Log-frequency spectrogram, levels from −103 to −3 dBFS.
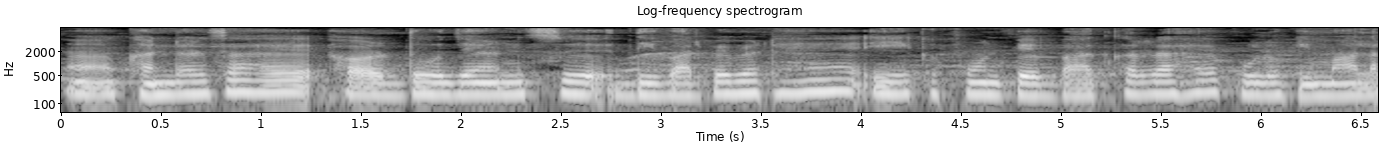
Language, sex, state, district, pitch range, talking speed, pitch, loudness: Hindi, female, Bihar, West Champaran, 160-180 Hz, 200 wpm, 170 Hz, -18 LUFS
